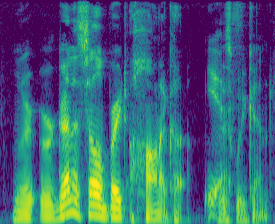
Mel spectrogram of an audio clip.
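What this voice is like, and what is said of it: Put-on American accent. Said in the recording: “in an American accent, it's like Hanukkah.”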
